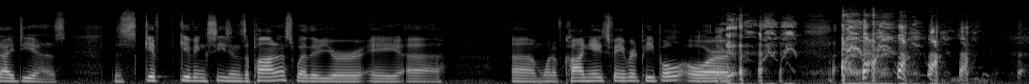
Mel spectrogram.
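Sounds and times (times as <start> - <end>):
speech: 0.0 - 8.3
person coughing in hacking bursts: 7.2 - 10.2
throat clearing: 9.7 - 10.2.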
